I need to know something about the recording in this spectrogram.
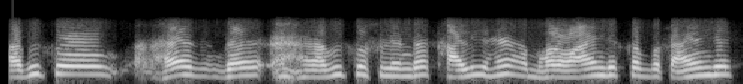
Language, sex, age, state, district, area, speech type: Hindi, male, 30-45, Uttar Pradesh, Prayagraj, urban, conversation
